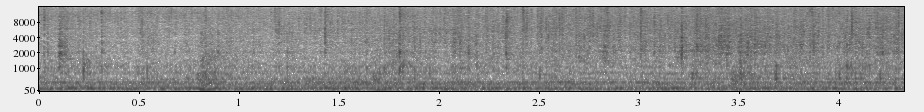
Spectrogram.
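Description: Sea bass fillet frying in olive oil in a non-stick pan: a steady sizzle with scattered small crackles of spitting oil.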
